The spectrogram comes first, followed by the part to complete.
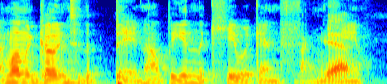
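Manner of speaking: muttering under breath. Retelling what he said while stepping out of a queue, muttered under breath. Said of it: "I just sort of muttered under my breath".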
